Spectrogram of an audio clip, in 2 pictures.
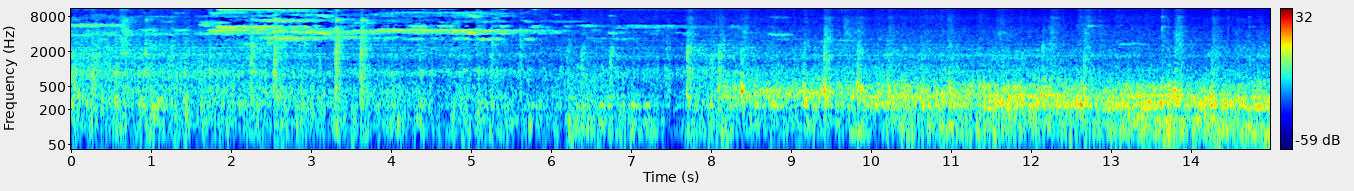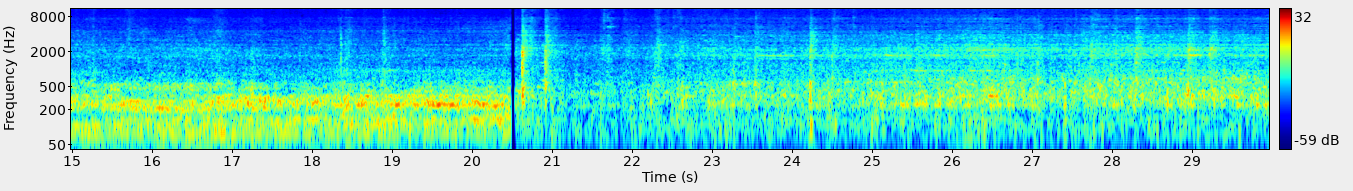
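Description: A train's LHB passenger coaches rolling along the track, heard from the open doorway: a continuous rumble of wheels on rails that grows louder in the middle. There is high wheel squeal on a curve near the start and again faintly near the end.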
